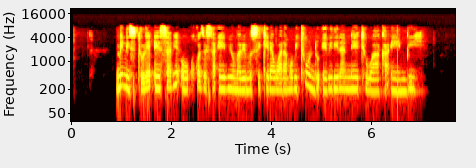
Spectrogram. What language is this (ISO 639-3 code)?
lug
